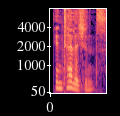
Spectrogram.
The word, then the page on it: intelligence: anglais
